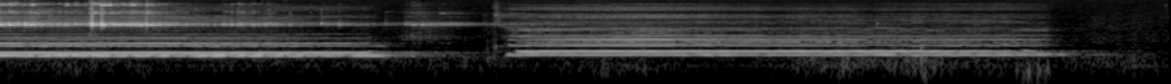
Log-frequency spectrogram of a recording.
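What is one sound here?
A man chants in long, steady tones in a large echoing hall.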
